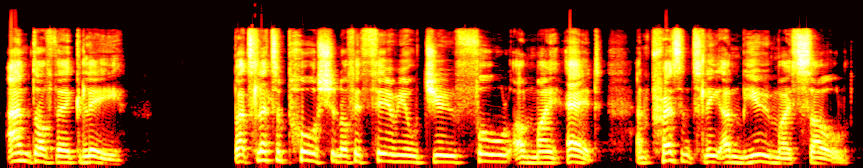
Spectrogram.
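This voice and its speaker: A man reading classic verse aloud in a measured, deliberate way, pausing often between phrases. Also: medium pitch. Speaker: poetry reader. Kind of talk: literary poetry recitation.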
